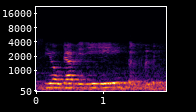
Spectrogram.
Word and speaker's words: Cowee: If you can see Cowee, C-O-W-E-E, Cherokee pronounced that Cowee.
